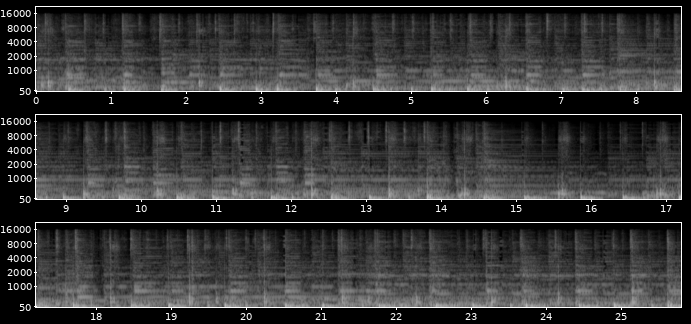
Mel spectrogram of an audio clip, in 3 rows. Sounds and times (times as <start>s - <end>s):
Background music: 0.0s - 25.8s.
